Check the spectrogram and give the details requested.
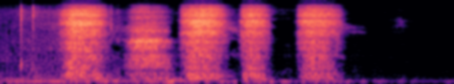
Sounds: Sniff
